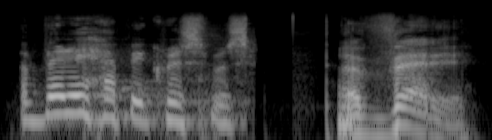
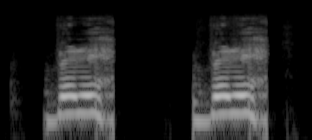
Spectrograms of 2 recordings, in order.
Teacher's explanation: Le son R tape sur le devant.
